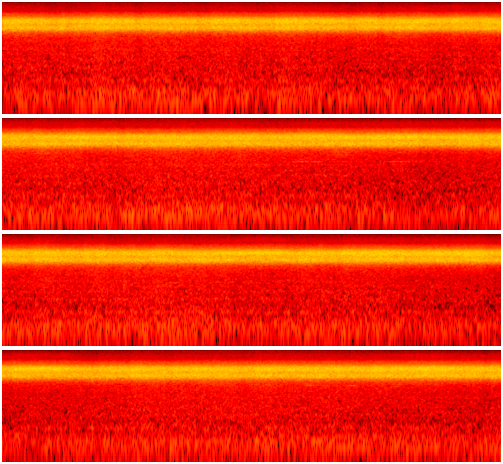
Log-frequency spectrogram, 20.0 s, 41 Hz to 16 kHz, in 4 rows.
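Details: 17-year cicadas in Indiana during summer 2021 fill the air with an unbroken, even, high-pitched shimmering buzz that holds steady for twenty seconds, with a low rumble underneath.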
